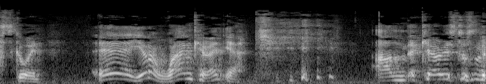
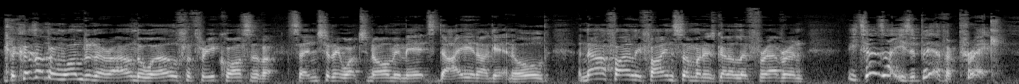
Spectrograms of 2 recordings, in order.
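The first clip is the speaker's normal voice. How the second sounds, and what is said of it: Attempted Irish accent. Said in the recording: “Should I try an Irish accent?”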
